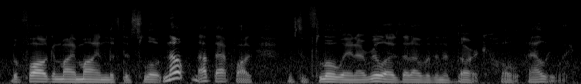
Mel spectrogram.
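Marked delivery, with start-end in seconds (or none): 2.9-5.7 quiet, even reading of game text; story narration. A narrator's reading. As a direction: read the story calmly to the audience. Reads the game's story text.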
